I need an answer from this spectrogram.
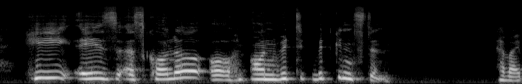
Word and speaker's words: Wittgenstein: He is a scholar on Wittgenstein. Have I pronounced it right?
